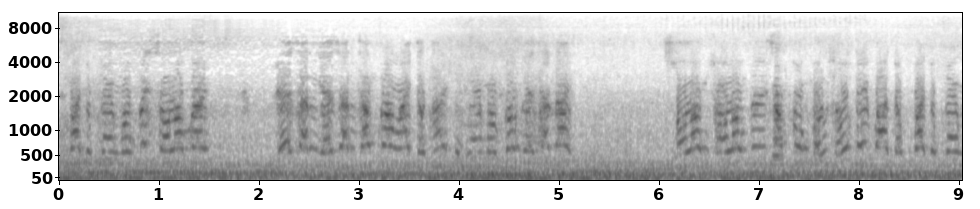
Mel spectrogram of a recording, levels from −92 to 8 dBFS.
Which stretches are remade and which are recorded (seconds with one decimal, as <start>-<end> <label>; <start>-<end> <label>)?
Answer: 0.0-9.0 recorded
